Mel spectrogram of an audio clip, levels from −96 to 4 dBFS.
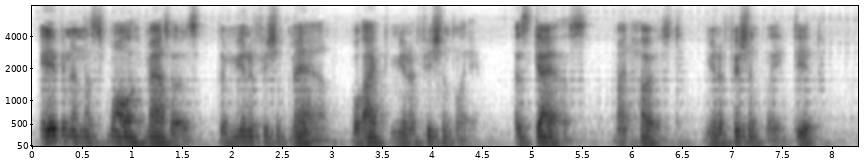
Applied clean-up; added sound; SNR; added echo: neural separator model SepFormer DNS4.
